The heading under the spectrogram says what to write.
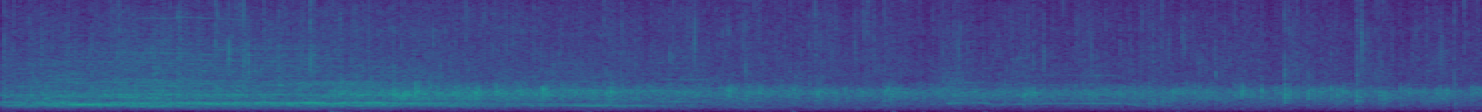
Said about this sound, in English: Well, give Jesus a great big hand clap.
